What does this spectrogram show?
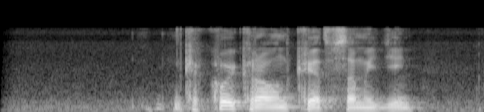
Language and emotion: Russian, neutral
